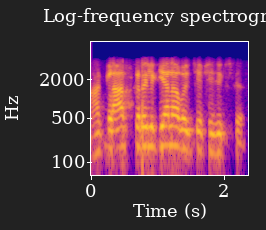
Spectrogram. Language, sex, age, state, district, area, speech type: Maithili, male, 30-45, Bihar, Madhubani, rural, conversation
